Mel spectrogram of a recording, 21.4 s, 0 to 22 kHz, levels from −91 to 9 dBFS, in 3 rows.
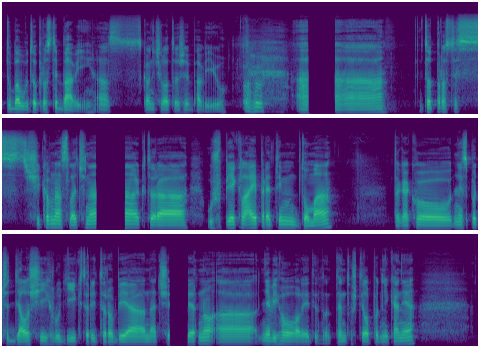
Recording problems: thin; somewhat; fading below 300 Hz
audio cutting out; at 4.5 s, at 8.5 s and at 17 s

